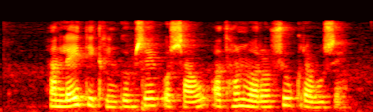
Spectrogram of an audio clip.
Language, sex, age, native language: Icelandic, female, 40-49, Icelandic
